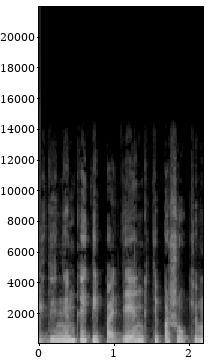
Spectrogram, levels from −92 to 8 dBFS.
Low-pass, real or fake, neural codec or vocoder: 14.4 kHz; real; none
